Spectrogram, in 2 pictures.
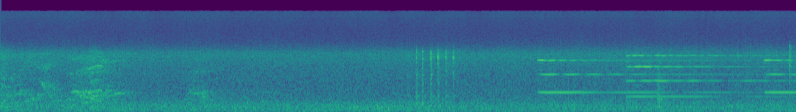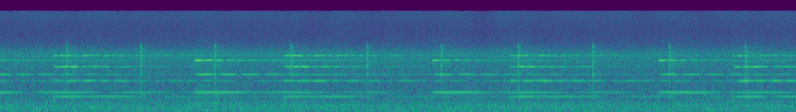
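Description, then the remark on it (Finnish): A clock starts striking partway through, its bright, ringing chimes repeating steadily one after another over a low, constant background hum, with a faint tick-like click just before the strikes begin. “Tuo riivattu kellohan pauhaa vähän päästä, kun tuomio pasuu.”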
